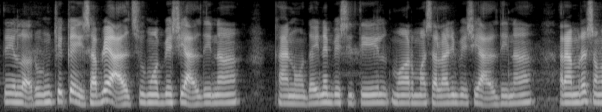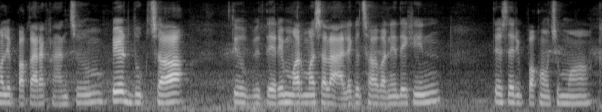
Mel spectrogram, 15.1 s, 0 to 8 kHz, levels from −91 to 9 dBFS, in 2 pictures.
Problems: background sounds at intervals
